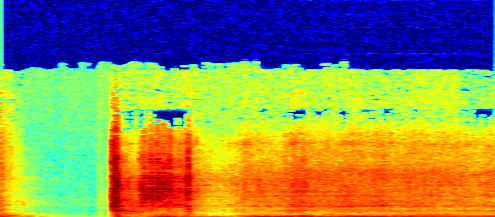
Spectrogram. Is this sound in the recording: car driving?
yes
